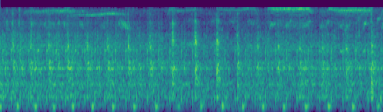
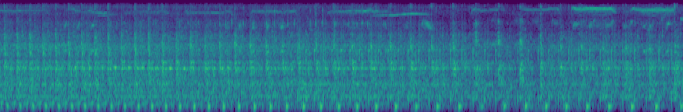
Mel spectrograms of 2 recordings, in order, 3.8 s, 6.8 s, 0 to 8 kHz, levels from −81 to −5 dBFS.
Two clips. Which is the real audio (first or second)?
second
